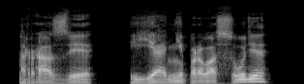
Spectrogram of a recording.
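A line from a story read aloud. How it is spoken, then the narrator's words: Plain. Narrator (Russian): ответила Таэна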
